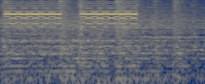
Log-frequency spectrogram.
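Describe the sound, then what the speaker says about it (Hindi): A telephone rings steadily and loudly throughout, a continuous electronic ringtone with no talk over it, heard indoors during a domestic scene in a Hindi TV drama. "किसका फोन है?"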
